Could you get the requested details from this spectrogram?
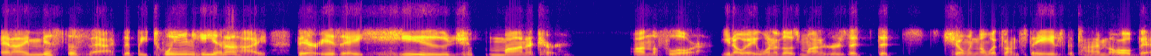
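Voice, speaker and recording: With an ordinary speaking voice, a man talks at a moderate pace in a fairly low pitch with lively intonation. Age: 60s. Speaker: professional speaker and author. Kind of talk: interview storytelling. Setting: podcast interview.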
